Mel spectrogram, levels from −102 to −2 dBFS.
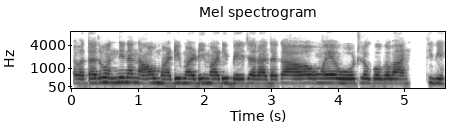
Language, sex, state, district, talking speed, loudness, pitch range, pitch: Kannada, female, Karnataka, Mysore, 130 wpm, -23 LUFS, 190-195 Hz, 190 Hz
